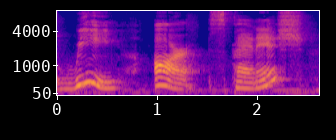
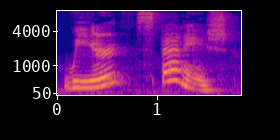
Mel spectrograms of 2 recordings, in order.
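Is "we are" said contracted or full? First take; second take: full; contracted. First: We and are are said as separate words. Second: We and are merge into one syllable. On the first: "Ao invés de we are Spanish" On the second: "ficou we're Spanish"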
